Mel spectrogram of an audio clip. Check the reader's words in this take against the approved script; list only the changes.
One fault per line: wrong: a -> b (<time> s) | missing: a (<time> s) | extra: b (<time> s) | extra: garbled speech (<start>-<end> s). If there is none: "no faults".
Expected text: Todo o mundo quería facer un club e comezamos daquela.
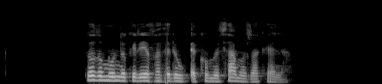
missing: club (1.9 s)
